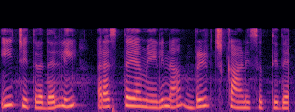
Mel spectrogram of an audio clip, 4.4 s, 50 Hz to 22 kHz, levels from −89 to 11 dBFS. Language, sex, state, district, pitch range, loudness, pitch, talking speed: Kannada, female, Karnataka, Mysore, 210-270 Hz, -17 LUFS, 240 Hz, 80 wpm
